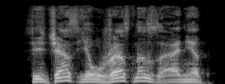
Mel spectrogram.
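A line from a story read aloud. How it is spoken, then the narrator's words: Plain. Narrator (Russian): ответил Андрович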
